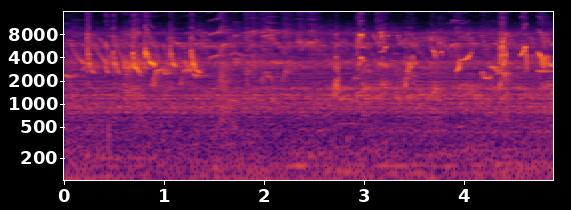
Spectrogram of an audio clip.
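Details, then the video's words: Black-capped white-eye ngriwik singing: dense, overlapping high twitters and squeaky notes in quick bursts, busy and jumbled, with brief quieter gaps between flurries. "Pleci black capped ngriwik"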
